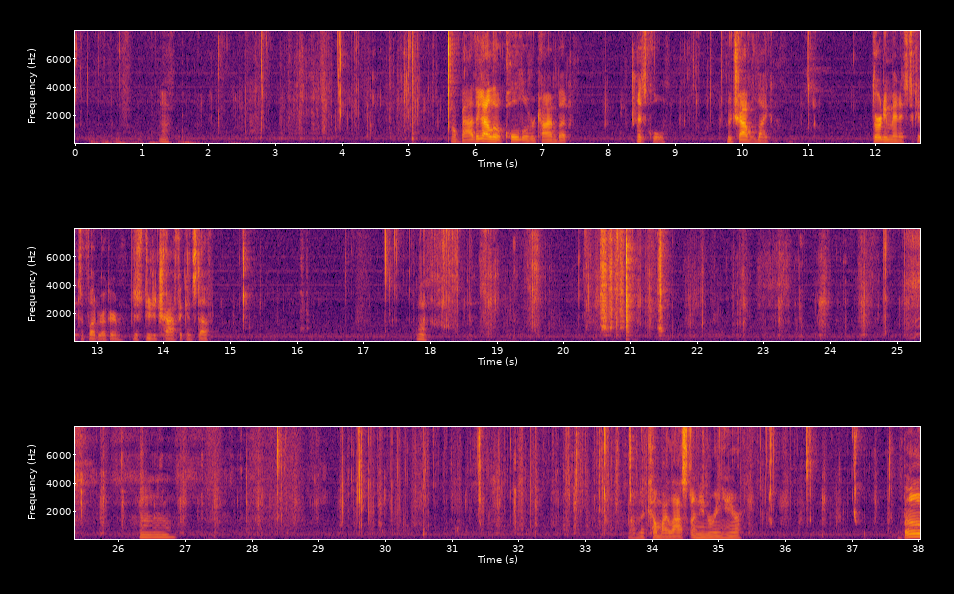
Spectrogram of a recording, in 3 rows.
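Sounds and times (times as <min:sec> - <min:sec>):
crunching and chewing: 0:00.0 - 0:05.9, 0:07.4 - 0:09.8, 0:10.9 - 0:11.8, 0:14.8 - 0:37.8
person humming: 0:00.2 - 0:01.9, 0:26.2 - 0:27.0.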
